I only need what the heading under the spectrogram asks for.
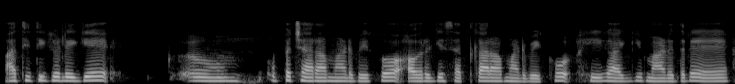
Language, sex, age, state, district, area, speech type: Kannada, female, 60+, Karnataka, Bangalore Urban, rural, spontaneous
